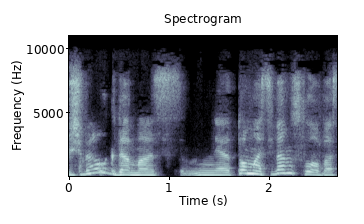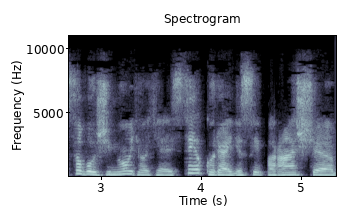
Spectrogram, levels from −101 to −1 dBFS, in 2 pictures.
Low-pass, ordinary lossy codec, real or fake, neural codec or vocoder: 9.9 kHz; AAC, 48 kbps; real; none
